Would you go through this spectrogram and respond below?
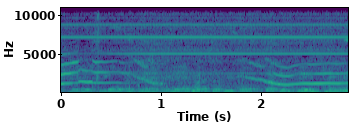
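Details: Newborn Chihuahua puppies just after birth from their mother Sweet Pea, one of a litter of three. Thin, wavering high cries slide down and then up again over background music and quiet human talking.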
